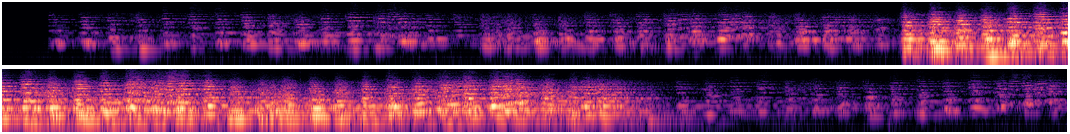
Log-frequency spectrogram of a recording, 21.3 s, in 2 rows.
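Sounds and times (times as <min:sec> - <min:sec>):
bourree: 0:00.5 - 0:21.3.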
